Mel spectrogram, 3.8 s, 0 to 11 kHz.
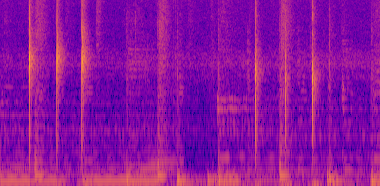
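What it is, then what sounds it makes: Genuine phone charger, knuckle knock. A genuine 88W plastic phone charger, weighing 104 g and with a shielding steel plate inside, is knocked with the knuckles for comparison with a 70 g counterfeit. Six short, sharp, dry taps sound over a low background hum, with no ring after each. The taps come from the genuine, heavier-built charger.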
